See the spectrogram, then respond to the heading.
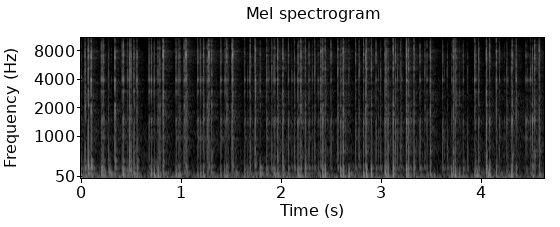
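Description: A handheld wooden massage roller stick, with a long thin dark wooden handle topped by a solid stack of light ridged wooden wheels, is held up near the microphone and worked with the fingertips, rolling and rattling its wooden beads. The result is a dense, continuous stream of rapid, dry wooden clicks and clatters with a bright, crisp top and almost no ring after each tap.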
